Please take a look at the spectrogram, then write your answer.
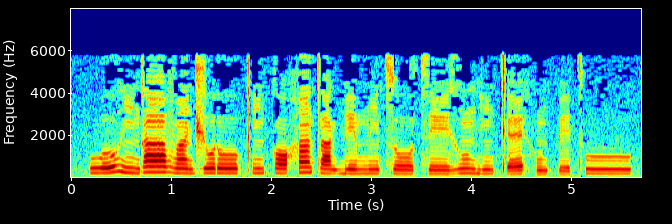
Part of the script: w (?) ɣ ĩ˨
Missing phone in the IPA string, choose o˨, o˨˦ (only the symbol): o˨˦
